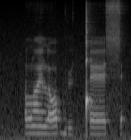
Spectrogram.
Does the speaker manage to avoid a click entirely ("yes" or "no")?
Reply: no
